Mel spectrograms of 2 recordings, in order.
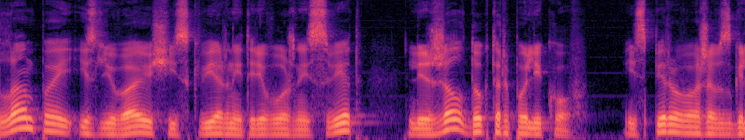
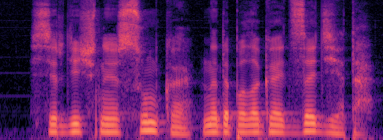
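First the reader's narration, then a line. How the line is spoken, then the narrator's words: Whispered. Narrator (Russian): шепнула Марья Власьевна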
